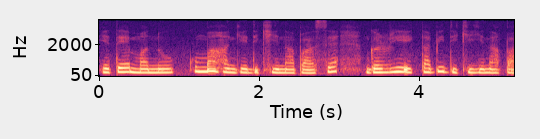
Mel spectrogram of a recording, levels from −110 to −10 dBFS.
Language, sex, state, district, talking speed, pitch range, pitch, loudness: Nagamese, female, Nagaland, Kohima, 185 wpm, 190-220 Hz, 200 Hz, -15 LUFS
